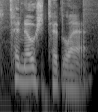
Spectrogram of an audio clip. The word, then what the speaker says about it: Tenochtitlan: It's Tenochtitlan. And Mayan cities are hard to pronounce, too.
